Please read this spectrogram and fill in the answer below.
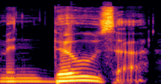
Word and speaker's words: Mendoza: The name has the second syllable stress. So it's got to be Mendoza.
